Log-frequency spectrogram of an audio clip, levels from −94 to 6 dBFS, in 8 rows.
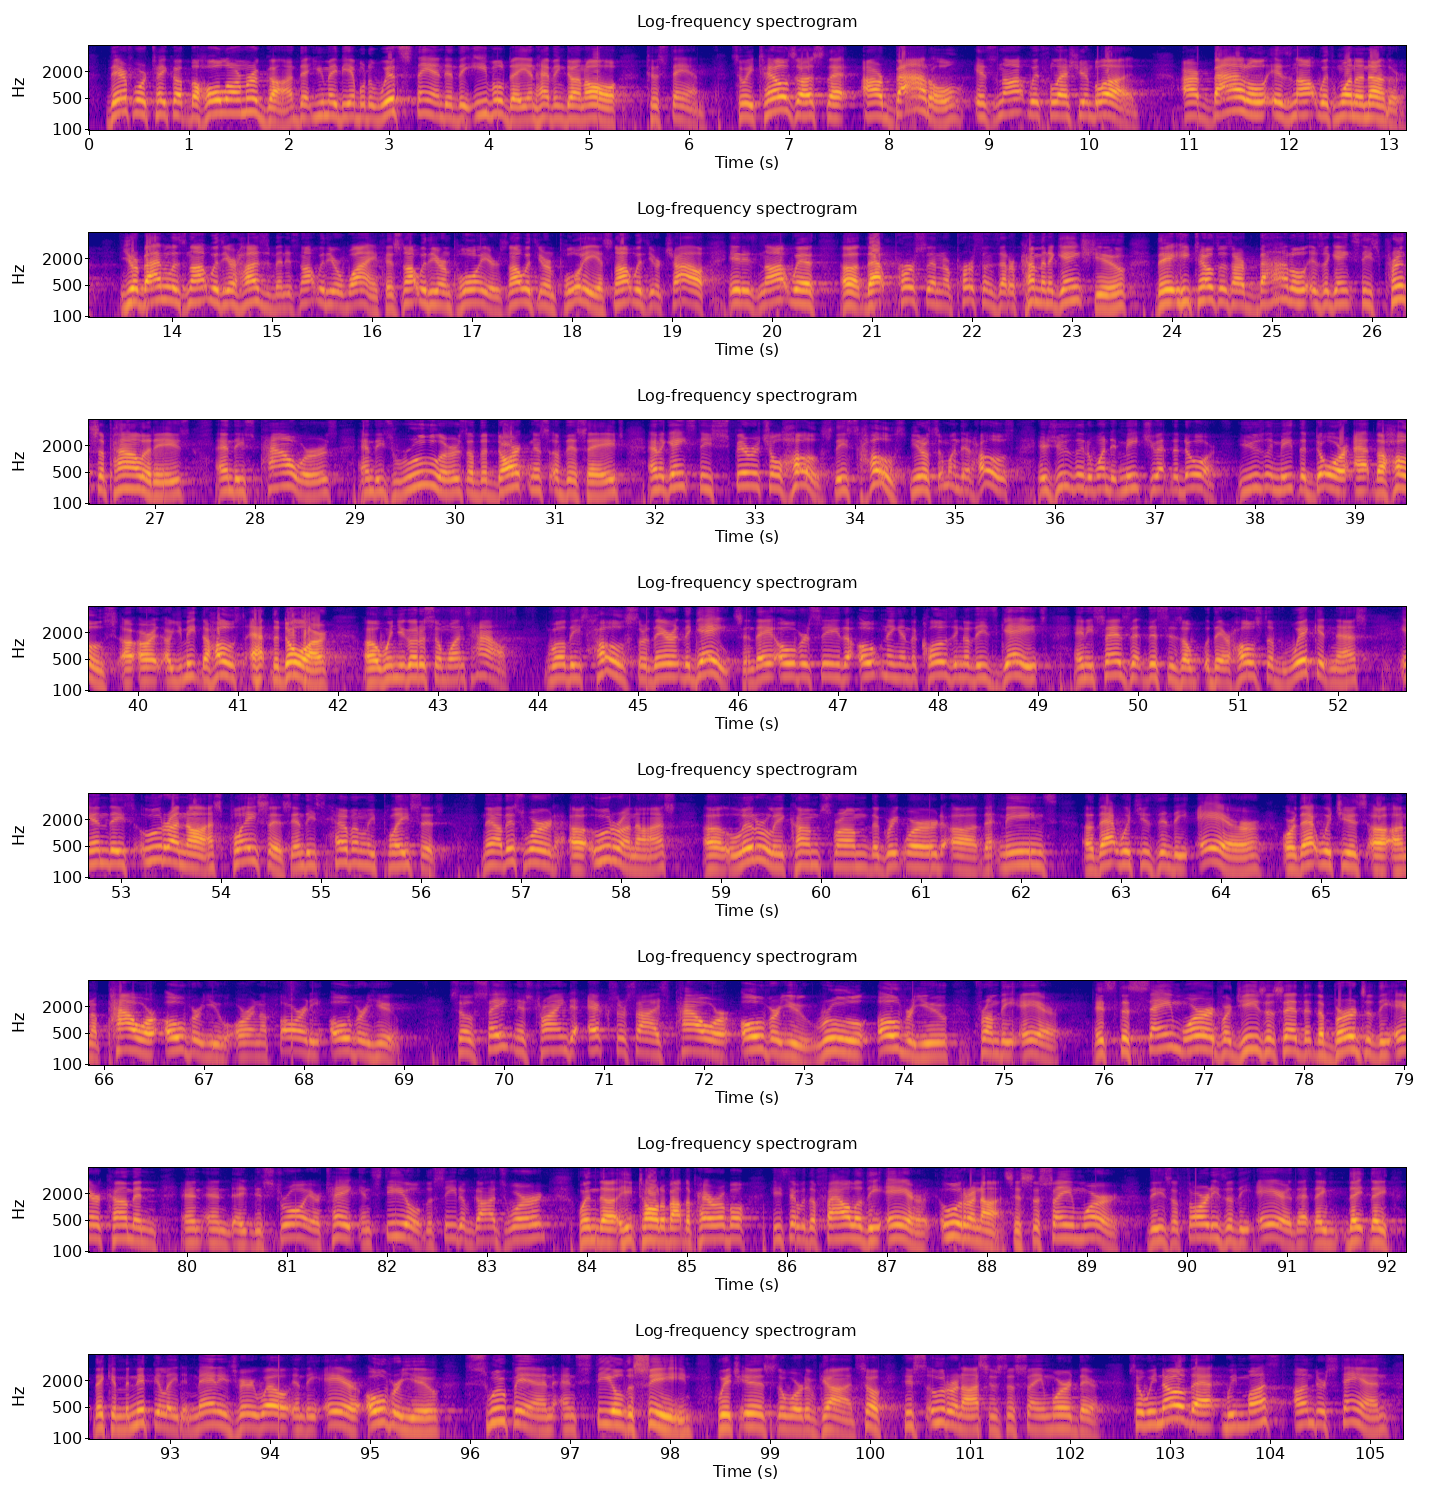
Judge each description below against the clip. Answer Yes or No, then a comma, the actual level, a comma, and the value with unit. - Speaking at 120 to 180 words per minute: No, average, 190 wpm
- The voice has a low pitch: No, high, 190 Hz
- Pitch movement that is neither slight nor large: Yes, average, 3.8 semitones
